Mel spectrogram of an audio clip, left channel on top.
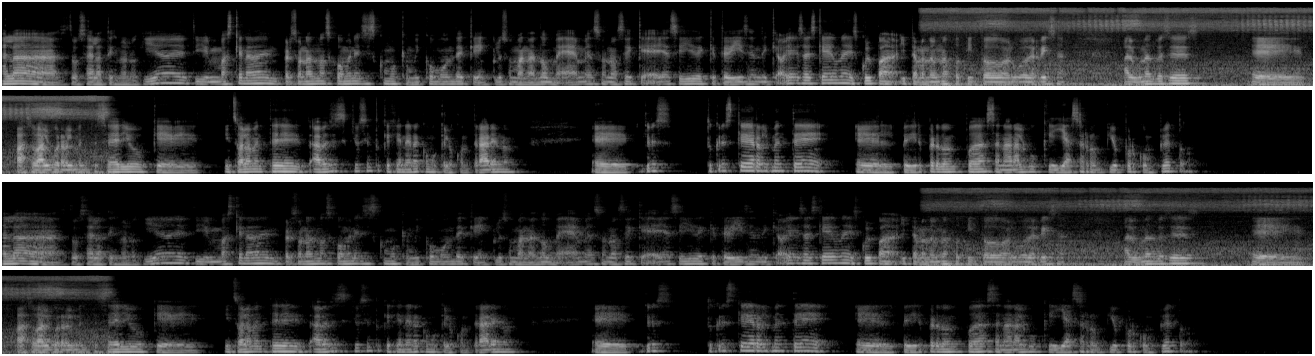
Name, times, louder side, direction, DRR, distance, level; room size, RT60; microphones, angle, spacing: voice 1, 0.0-12.0 12.5-15.1 15.3-18.6 19.0-19.8 20.2-21.3 21.6-25.0, left 3 dB, 40° left, 10 dB, 0.5 m, -30 dB
sound 1, 9.2-14.2, left 5 dB, 75° left, 1.3 m, -32 dB
5.4 x 5.0 x 3.4 m, 0.41 s
head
